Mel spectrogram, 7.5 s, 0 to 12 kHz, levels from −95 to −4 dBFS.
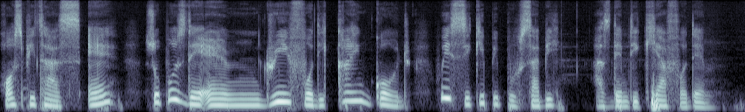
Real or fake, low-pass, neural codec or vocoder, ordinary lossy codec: real; none; none; none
